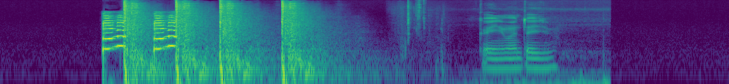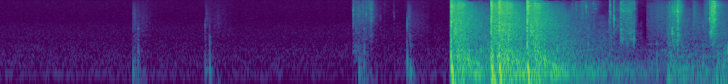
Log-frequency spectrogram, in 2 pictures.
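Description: Rifle shots crack loudly and echo away.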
